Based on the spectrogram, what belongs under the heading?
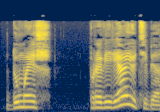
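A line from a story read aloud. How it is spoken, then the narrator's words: Indifferent tone. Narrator (Russian): сказал вдруг Вильгельм равнодушным тоном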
